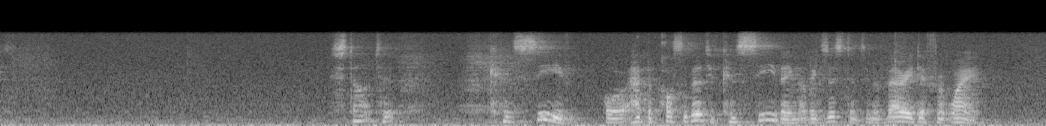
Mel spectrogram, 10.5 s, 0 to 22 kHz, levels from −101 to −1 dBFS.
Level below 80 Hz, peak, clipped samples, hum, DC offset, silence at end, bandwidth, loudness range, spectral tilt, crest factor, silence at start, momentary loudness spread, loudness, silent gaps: -38 dBFS; -4 dBFS; under 0.1%; none; under 0.1%; 0 s; 8 kHz; 11 LU; -5 dB/octave; 20 dB; 0 s; 20 LU; -23 LUFS; none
